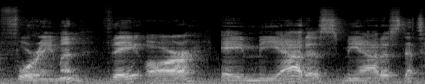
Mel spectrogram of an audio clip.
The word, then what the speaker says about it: meatus: They are a meatus. Meatus, that's how you pronounce it, by the way.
